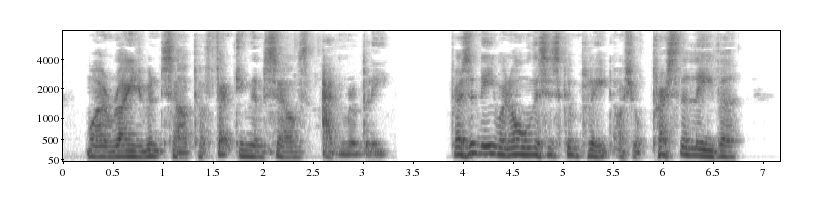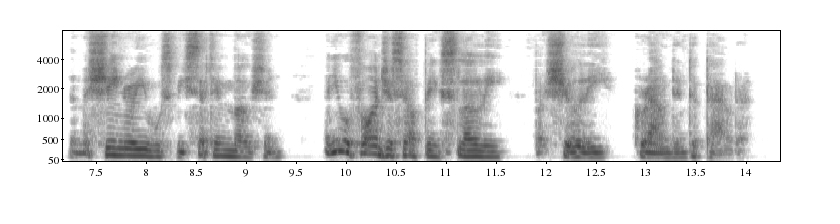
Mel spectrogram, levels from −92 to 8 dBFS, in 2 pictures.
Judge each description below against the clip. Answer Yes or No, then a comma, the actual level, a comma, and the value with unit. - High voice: No, low, 130 Hz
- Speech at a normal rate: Yes, average, 145 wpm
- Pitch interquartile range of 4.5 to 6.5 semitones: Yes, average, 4.8 semitones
